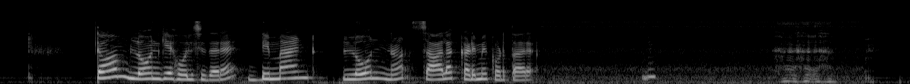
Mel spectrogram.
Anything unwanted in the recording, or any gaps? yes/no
yes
